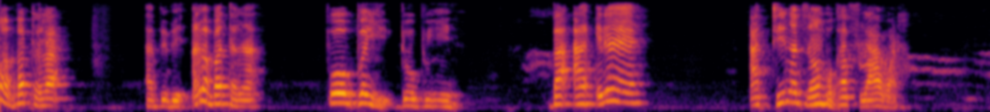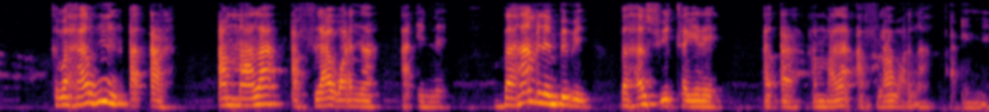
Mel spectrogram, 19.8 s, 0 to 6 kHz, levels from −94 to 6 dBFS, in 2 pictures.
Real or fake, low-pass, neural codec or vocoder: fake; 5.4 kHz; codec, 16 kHz, 4 kbps, FreqCodec, larger model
